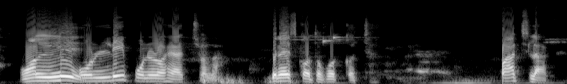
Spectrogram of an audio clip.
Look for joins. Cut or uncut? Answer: uncut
